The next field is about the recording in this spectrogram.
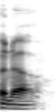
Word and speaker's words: Finau: Pronounced F- Finau.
